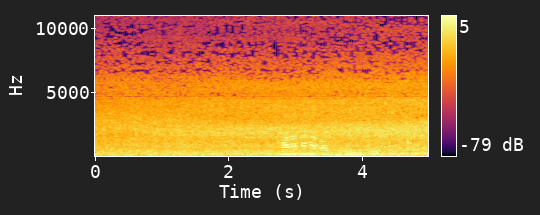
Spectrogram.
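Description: A waterfall on Samal Island near Davao roars as a dense, steady wash of falling water, close and loud. A voice speaks briefly partway through.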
